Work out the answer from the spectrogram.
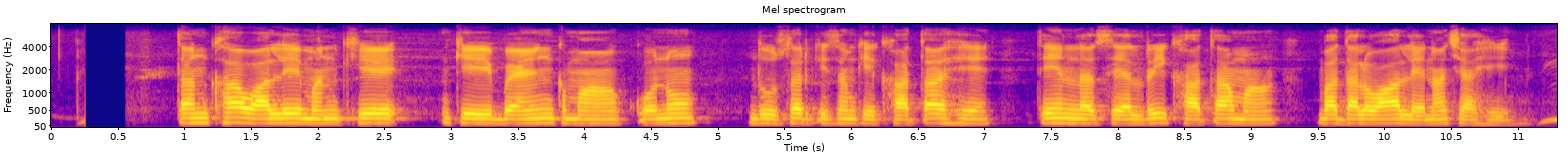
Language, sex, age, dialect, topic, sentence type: Chhattisgarhi, male, 31-35, Eastern, banking, statement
